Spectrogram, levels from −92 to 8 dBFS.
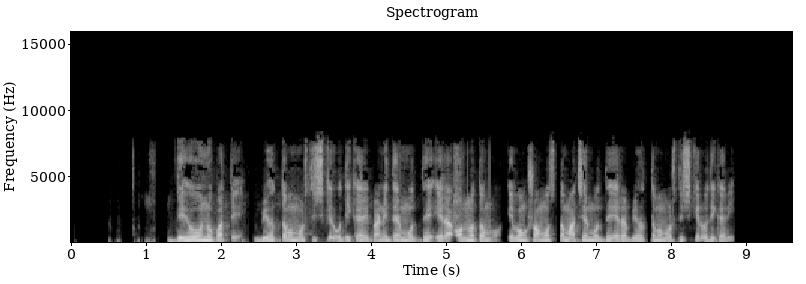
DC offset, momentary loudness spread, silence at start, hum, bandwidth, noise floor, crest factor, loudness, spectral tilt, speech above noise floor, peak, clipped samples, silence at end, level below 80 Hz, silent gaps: under 0.1%; 9 LU; 1 s; none; 8.2 kHz; under -90 dBFS; 16 dB; -18 LUFS; -5.5 dB/octave; over 72 dB; -2 dBFS; under 0.1%; 0.8 s; -48 dBFS; 1.16-1.27 s, 2.38-2.42 s, 5.74-5.81 s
